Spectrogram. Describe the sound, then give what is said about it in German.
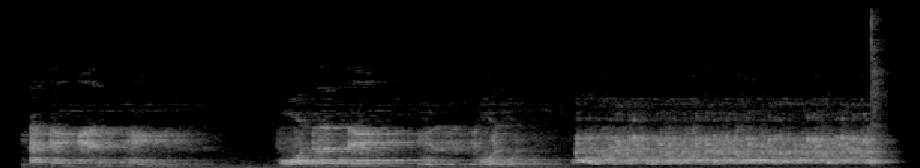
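An audible water tank full alert, a speaker box for visually impaired people signalling that the water tank is full, sounds in three bright, buzzy electronic bursts, each lasting about two seconds, fairly loud with nothing else beneath it. “Eine weitere Vorrichtung für sehbehinderte Menschen die hörbare Wassertank-Füllstandsbenachrichtigung.”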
